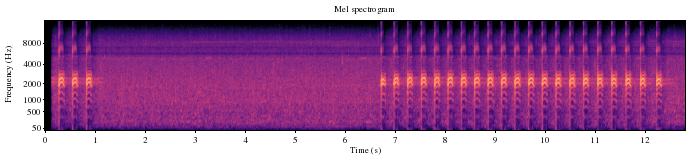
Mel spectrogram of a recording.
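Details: Long-nosed horned frog (Megophrys) in the Meratus Mountains, South Kalimantan: a brief burst of three sharp, harmonic honking notes, then after a pause a steady run of about twenty identical clipped notes, roughly four per second, over soft stream hiss.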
